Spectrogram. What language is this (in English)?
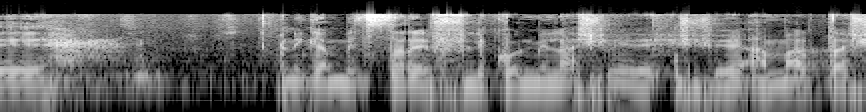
Hebrew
